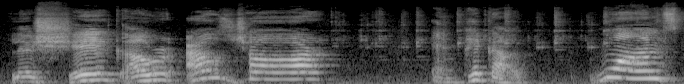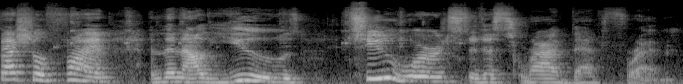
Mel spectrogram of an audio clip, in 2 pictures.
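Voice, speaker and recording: The speaker is a woman who teaches preschool, reading a picture book to small children and pausing to ask them questions and explain things plainly. Her pitch is medium and her tone slightly bright.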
